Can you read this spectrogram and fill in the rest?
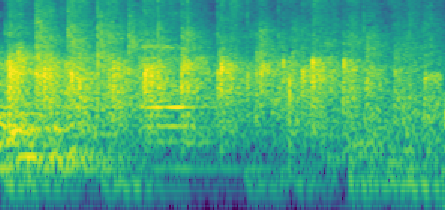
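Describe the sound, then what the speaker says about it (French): An audience applauds at an artist-of-the-month showcase event, a steady wash of many hands clapping close by that holds for nearly four seconds, with faint tonal sounds beneath. "je vais me demander tous d'applaudir"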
